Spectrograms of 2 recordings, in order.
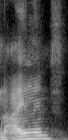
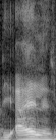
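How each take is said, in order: First: Said in the usual way. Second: Imitated island accent on "the islands"; Jamaican accent. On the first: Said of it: "different accents". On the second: Shown as a demonstration. Praising island speech, put-on Jamaican accent.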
